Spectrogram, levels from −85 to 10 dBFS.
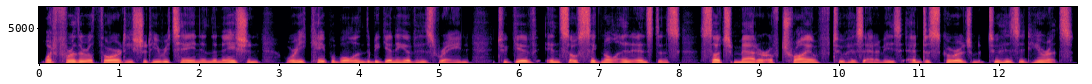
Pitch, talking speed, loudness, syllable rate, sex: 130 Hz, 170 wpm, -20 LUFS, 5.1 syllables/s, male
